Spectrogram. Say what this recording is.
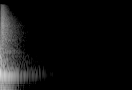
Dolus Ludifico snare
drum, snare, sample, DolusLudifico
